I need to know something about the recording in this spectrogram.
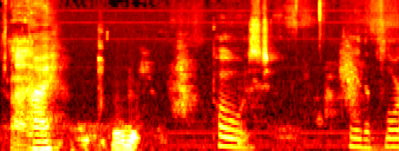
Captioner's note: speaking faintly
